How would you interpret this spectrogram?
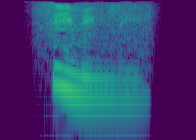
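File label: "seemingly", English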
